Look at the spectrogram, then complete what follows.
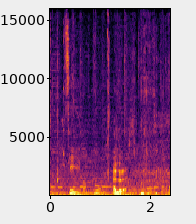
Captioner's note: speaks in foreign language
